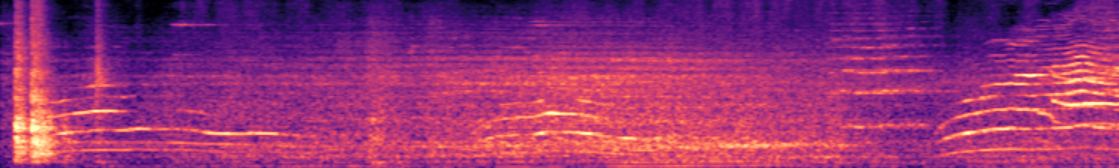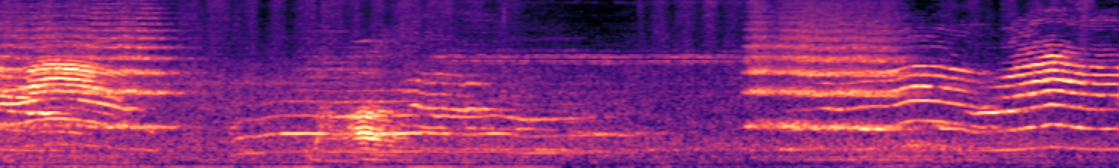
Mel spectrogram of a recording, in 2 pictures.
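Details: Angry domestic cat in a fighting mood, giving long wavering yowls that rise and fall in pitch, several drawn-out calls with pauses between, low tonal moans in the gaps, faint voices of people in the background.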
